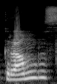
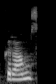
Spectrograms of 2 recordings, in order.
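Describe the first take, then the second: First: The letter b is pronounced in the word. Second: The letter b is not pronounced in the word. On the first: The speaker calls it wrong. "यानी हम क्रम्स नहीं बोलते" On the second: The speaker calls it right. "हम क्रम्स बोलते हैं"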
